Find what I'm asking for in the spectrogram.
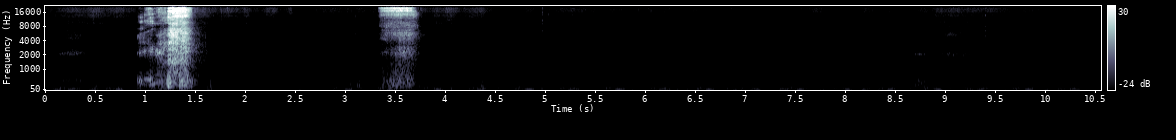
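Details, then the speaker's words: Agender person in a sneezing fit; they report a blocked nose with bloody scabs. Two loud sneezes a couple of seconds apart, then quiet sniffing and breathing; repeated sneezing. "I've been having to blow my nose up a lot lately because I can't breathe properly because there are bloody scabs for some reason."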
